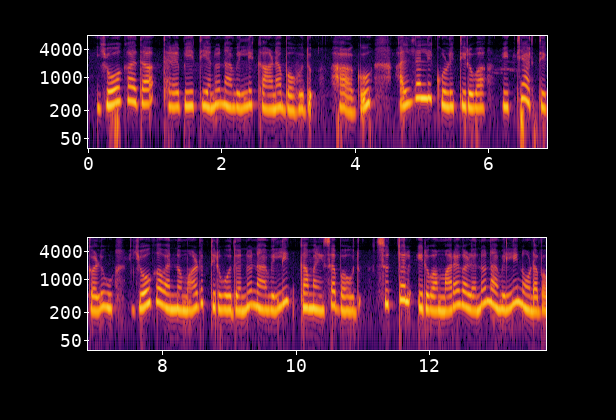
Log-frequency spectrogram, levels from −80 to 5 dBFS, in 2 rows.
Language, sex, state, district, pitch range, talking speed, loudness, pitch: Kannada, female, Karnataka, Belgaum, 230-280 Hz, 75 wpm, -14 LUFS, 250 Hz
